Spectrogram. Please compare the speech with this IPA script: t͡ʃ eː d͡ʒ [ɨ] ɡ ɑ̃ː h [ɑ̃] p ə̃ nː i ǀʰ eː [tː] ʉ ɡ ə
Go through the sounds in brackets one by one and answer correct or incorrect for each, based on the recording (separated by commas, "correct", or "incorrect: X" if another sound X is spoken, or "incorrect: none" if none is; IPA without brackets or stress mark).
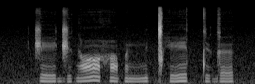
correct, correct, correct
